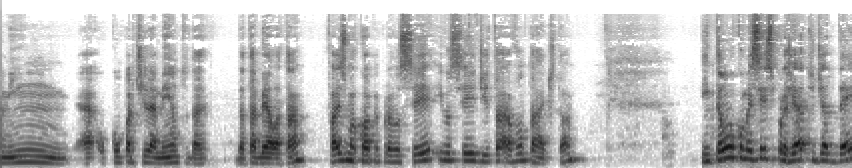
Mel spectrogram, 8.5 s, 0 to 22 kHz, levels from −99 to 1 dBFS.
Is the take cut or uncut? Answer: uncut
